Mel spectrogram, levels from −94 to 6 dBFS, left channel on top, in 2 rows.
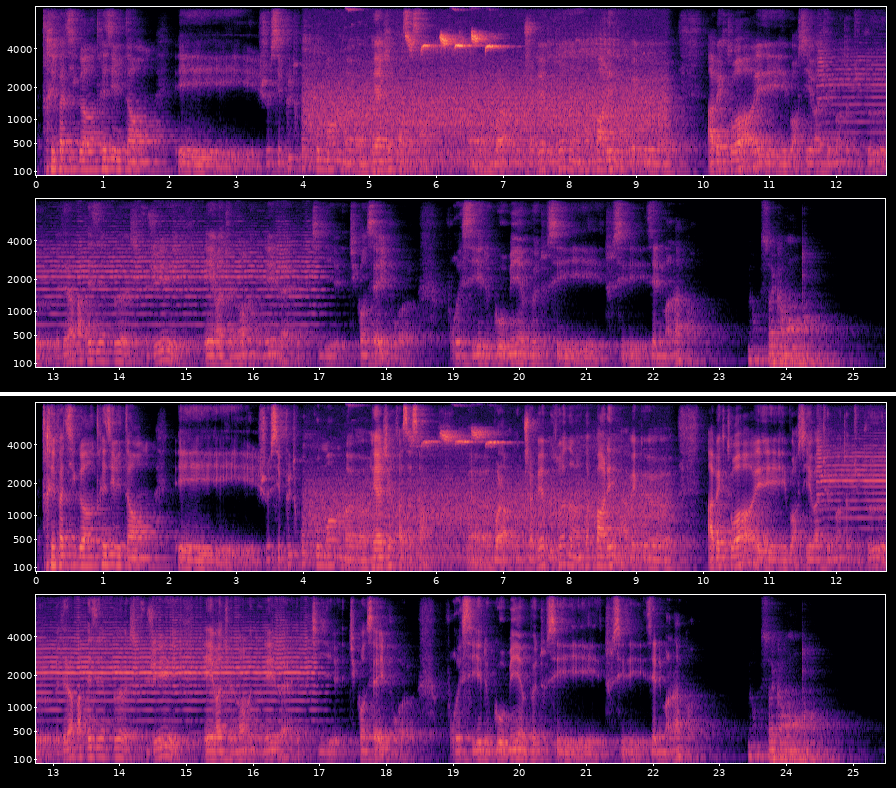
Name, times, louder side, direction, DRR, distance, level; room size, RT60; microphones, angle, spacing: voice 1, 0.1-16.6 16.9-22.6, right 3 dB, 40° right, 6 dB, 1.0 m, -33 dB
Chirp tweet, 4.0-9.5, left 7 dB, 70° left, 1.0 m, -28 dB
Trumpet, 11.7-17.0, right 7 dB, 75° right, 1.0 m, -35 dB
voice 2, 23.4-24.3, left 1 dB, 10° left, -3 dB, 1.9 m, -36 dB
17.5 x 8.2 x 3.1 m, 1.4 s
head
